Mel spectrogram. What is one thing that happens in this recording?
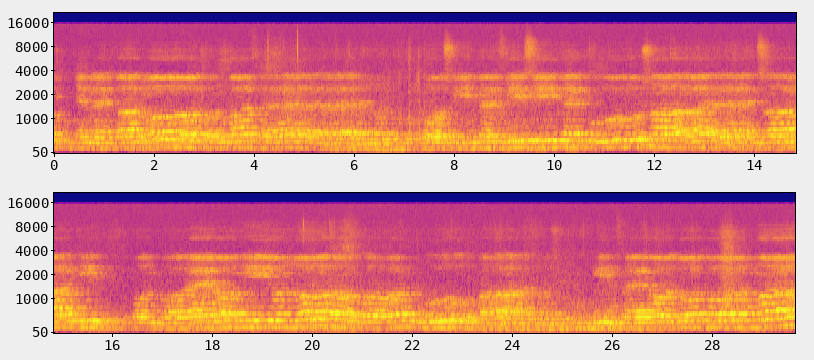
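A choir of men chants slowly in unison, echoing in a large hall.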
